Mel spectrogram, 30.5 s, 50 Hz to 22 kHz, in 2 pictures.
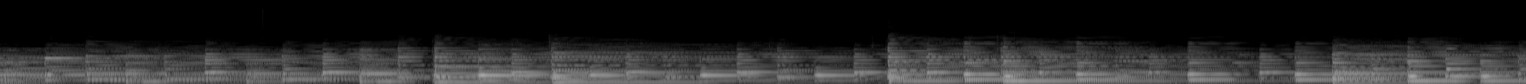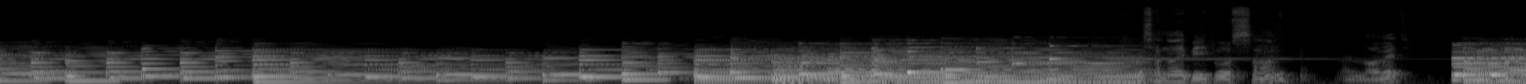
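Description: Steinway baby grand piano being played: a melody over sustained bass notes and chords. About 27 seconds in the playing breaks off with a few sharp clicks and a brief near-silent gap, then the piano starts again right at the end.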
